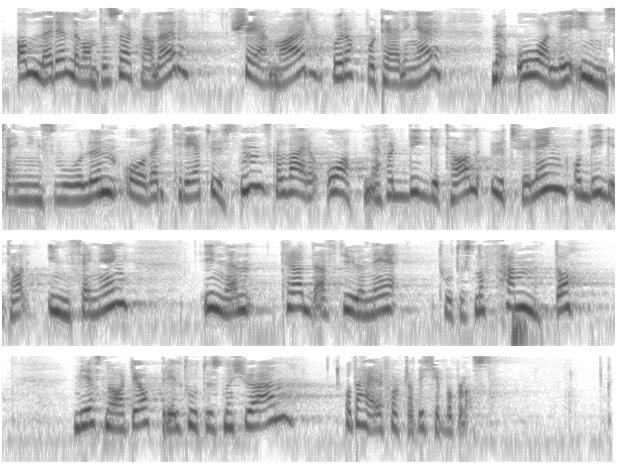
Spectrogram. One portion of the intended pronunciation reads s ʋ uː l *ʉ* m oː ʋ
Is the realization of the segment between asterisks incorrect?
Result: no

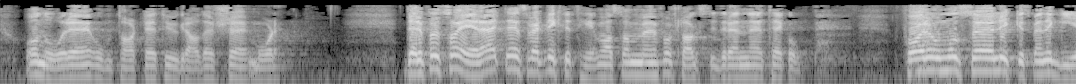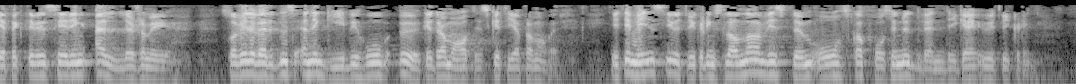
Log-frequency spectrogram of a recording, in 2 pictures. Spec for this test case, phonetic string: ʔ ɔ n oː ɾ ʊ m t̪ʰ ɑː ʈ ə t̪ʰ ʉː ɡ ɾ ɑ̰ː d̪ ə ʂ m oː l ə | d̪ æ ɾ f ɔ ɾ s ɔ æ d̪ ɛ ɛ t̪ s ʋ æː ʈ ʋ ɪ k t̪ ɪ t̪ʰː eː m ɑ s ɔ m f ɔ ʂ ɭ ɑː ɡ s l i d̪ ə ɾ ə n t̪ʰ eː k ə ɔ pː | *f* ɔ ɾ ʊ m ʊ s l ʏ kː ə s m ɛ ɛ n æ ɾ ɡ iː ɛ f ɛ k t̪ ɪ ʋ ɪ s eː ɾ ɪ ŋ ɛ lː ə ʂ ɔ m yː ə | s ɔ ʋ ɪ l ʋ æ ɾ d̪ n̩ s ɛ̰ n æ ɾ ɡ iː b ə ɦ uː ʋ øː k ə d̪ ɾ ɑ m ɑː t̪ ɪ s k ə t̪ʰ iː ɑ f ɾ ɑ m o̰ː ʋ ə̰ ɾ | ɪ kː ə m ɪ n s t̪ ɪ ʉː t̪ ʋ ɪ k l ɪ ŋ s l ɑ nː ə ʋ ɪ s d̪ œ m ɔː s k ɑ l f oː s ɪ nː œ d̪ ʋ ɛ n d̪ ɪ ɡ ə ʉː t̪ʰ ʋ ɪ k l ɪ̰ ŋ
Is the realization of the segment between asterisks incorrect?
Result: no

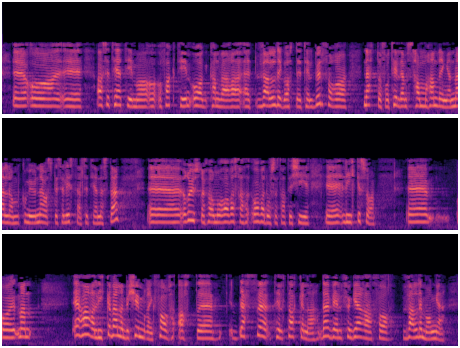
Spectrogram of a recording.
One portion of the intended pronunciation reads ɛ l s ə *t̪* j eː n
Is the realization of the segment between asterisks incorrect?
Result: yes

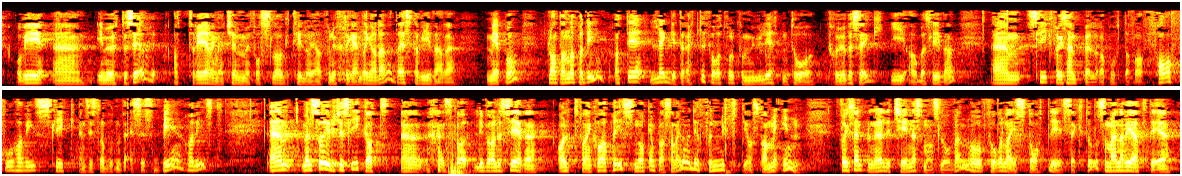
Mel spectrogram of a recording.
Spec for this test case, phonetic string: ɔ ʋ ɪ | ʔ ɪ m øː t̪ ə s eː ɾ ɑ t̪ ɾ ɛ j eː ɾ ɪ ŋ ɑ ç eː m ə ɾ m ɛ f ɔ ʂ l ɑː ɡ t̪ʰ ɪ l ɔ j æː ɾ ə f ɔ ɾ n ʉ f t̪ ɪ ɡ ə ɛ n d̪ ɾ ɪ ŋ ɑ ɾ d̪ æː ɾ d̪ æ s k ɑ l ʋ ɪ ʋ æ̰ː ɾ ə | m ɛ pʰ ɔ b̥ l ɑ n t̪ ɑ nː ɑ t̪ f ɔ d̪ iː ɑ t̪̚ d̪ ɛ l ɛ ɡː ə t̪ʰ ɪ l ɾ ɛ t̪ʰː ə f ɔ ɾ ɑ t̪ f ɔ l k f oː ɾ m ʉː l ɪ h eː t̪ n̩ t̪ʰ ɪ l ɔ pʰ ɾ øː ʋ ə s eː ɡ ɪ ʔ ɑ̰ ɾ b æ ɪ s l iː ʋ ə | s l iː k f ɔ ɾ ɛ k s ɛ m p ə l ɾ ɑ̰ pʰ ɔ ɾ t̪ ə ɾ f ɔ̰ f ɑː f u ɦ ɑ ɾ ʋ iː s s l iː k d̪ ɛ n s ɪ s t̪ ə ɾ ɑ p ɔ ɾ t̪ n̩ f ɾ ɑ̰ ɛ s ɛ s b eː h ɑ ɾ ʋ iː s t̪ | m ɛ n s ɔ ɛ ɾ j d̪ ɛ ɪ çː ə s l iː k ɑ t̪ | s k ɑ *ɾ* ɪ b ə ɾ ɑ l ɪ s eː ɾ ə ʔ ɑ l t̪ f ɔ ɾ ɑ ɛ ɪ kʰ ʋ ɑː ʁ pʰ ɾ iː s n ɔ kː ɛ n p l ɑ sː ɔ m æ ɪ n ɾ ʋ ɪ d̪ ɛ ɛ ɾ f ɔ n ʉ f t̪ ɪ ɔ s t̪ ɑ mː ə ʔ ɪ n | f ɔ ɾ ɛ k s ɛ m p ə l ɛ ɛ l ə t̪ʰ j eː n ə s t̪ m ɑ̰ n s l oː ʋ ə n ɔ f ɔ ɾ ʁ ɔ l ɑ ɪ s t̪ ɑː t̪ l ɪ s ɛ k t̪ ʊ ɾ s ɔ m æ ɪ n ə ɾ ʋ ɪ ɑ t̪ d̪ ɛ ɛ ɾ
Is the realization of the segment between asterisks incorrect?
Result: yes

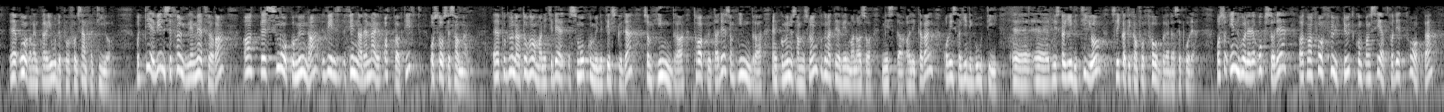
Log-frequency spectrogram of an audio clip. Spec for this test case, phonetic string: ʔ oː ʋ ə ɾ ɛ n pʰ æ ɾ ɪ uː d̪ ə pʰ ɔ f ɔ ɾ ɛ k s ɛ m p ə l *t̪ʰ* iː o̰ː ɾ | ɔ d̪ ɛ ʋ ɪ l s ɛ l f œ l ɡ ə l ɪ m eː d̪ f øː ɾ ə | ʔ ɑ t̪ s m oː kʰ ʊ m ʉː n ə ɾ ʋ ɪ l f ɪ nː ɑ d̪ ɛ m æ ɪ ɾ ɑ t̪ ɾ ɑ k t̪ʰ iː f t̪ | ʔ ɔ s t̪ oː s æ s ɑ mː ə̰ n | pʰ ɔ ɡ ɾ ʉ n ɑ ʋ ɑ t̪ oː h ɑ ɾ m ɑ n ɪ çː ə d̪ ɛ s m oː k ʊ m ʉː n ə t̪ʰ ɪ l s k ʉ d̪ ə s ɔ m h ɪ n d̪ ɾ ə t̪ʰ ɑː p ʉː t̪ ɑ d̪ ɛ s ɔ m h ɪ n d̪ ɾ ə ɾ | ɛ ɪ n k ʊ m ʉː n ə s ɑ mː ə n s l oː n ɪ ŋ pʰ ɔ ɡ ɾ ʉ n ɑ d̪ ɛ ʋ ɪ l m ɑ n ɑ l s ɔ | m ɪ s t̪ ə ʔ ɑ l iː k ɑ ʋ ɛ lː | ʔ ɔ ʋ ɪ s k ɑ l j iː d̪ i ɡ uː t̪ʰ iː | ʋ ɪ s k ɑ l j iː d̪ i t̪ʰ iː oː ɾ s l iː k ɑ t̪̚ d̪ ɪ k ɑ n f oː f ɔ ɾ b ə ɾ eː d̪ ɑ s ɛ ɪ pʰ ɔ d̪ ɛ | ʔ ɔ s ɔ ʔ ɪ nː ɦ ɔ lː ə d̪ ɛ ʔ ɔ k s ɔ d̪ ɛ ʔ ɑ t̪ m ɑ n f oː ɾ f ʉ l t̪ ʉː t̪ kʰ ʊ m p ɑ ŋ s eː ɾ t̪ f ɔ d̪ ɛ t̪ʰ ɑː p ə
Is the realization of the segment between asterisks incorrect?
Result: no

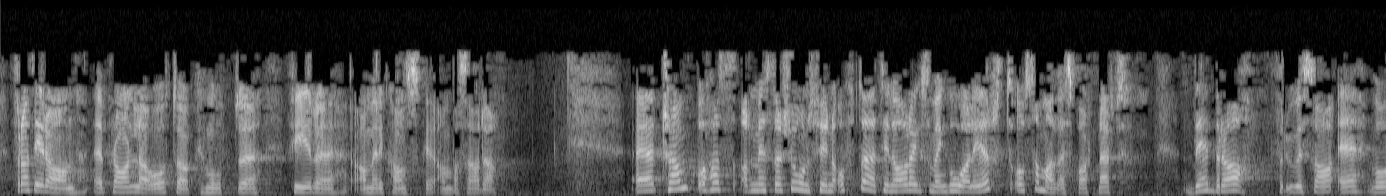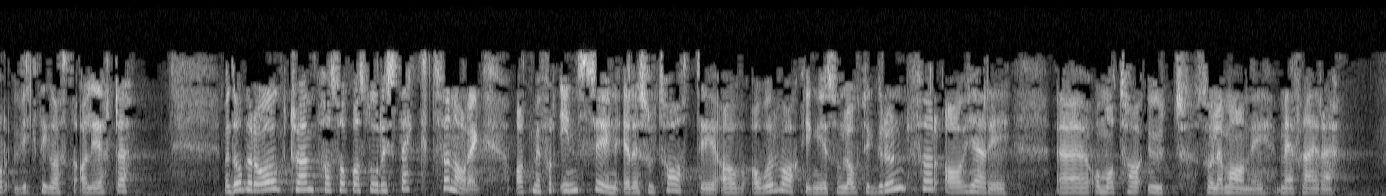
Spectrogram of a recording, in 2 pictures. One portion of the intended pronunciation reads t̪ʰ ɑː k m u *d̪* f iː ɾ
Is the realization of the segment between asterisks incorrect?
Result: yes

